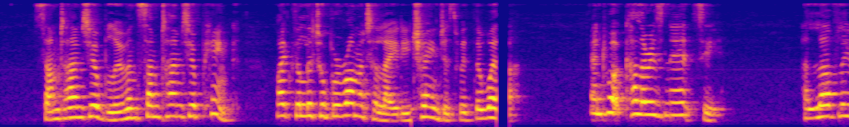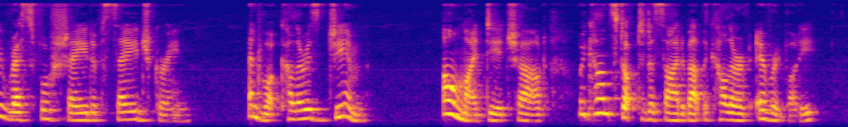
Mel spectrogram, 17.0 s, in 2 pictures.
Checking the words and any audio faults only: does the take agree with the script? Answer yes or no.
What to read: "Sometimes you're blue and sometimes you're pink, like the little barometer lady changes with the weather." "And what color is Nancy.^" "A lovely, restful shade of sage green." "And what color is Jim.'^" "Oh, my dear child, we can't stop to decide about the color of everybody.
no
